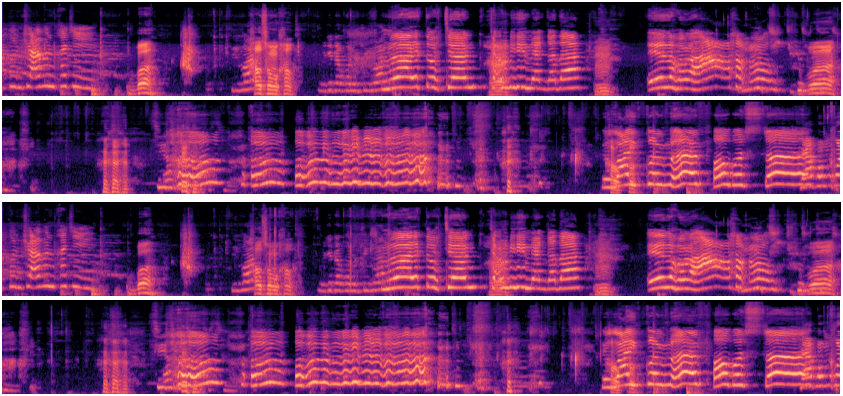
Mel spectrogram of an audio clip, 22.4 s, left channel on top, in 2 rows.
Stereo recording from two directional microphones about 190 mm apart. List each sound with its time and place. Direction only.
0.1 s child singing: 35° right (ahead or behind)
1.8 s a child's voice: 5° right (ahead or behind)
3.2 s a child's voice: 5° left (ahead or behind)
5.1 s a child's voice: centre (ahead or behind)
10.2 s a child's voice: 5° left (ahead or behind)
12.5 s a child's voice: 5° left (ahead or behind)
19.1 s a child's voice: centre (ahead or behind)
